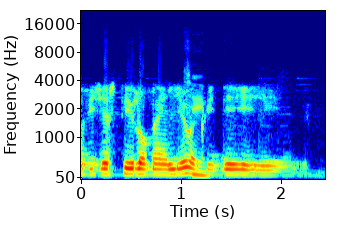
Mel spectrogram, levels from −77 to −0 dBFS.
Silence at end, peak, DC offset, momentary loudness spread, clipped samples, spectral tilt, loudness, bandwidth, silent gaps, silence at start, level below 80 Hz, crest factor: 0.2 s; 0 dBFS; under 0.1%; 9 LU; under 0.1%; -8 dB/octave; -17 LUFS; 6.6 kHz; none; 0 s; -56 dBFS; 16 dB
